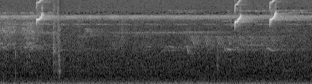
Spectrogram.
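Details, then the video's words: Yellow-browed Tody-Flycatcher, recorded in El Escondite Natural Reserve, Colombia. It gives three brief, high, sharp chip notes, one early and a close pair near the end, over a steady insect hiss. "Yellow-browed Tody-Flycatcher and its Sound"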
